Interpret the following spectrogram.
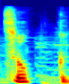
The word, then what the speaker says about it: ZOC: でこれですね zoc ゾクって読むみたいですねフィールドバトル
